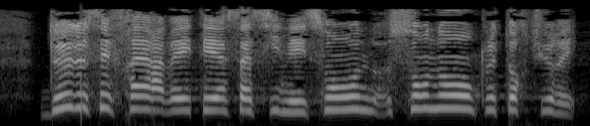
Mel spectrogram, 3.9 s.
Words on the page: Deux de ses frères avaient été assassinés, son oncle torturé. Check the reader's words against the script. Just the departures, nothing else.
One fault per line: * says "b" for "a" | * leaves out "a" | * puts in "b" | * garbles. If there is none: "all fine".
all fine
